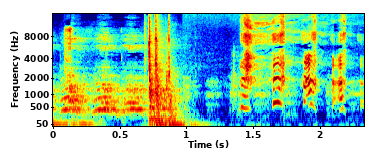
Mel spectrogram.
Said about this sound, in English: Training you to growl and bark at that dude was time well spent.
